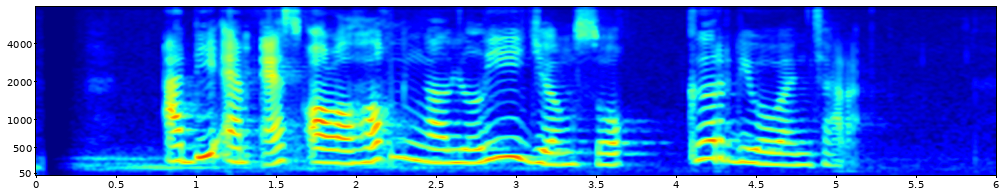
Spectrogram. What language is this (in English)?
Sundanese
